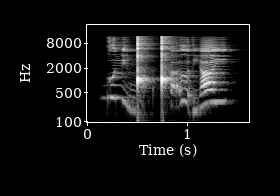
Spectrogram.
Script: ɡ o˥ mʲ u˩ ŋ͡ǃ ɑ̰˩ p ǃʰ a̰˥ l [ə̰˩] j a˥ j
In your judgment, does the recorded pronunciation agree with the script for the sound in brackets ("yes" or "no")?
yes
